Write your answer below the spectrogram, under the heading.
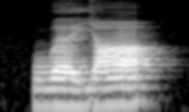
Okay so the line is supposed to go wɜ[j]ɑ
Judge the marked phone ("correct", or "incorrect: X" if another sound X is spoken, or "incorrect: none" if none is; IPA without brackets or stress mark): correct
